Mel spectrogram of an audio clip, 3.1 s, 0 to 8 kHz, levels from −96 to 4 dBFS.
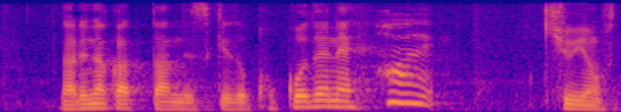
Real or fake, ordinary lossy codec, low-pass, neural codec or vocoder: real; none; 7.2 kHz; none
